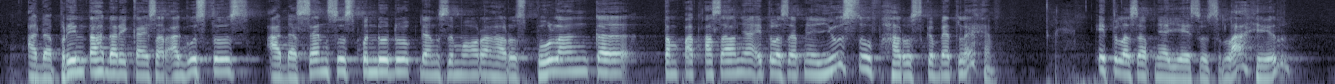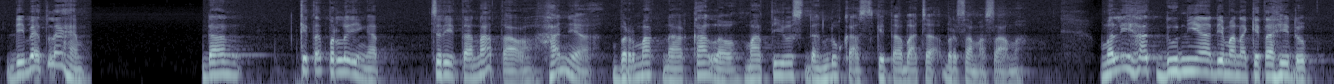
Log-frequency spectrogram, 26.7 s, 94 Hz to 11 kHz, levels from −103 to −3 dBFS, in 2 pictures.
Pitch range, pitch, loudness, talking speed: 130-185 Hz, 160 Hz, -33 LUFS, 110 wpm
